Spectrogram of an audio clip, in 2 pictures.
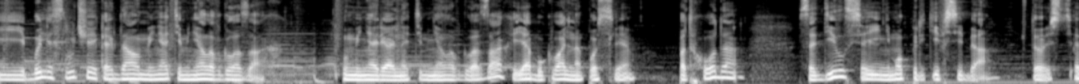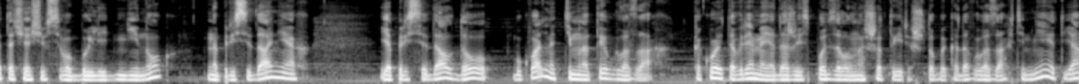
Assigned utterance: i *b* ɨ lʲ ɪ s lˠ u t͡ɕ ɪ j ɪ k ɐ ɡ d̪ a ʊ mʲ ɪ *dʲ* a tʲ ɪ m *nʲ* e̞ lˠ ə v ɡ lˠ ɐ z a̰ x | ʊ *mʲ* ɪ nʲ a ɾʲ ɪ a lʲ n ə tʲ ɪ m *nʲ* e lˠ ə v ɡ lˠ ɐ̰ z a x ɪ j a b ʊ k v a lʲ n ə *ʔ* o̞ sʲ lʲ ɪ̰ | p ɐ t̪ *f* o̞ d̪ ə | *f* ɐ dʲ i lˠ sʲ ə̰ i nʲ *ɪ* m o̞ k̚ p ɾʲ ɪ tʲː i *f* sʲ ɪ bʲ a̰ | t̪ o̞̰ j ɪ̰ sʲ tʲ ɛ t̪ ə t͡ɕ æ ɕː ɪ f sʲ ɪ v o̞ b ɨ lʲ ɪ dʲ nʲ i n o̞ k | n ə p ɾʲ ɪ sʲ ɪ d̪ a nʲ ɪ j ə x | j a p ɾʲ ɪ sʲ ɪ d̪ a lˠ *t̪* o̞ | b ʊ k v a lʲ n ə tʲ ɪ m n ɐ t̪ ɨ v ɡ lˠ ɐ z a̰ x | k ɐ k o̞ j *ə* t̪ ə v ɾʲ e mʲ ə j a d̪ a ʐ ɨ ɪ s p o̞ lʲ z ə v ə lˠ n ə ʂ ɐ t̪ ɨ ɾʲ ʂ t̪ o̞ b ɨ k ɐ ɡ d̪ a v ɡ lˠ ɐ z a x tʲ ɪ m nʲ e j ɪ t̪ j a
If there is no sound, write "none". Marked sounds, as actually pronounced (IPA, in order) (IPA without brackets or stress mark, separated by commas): b, nʲ, nʲ, mʲ, nʲ, p, x, s, ɪ, f, d̪, ə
